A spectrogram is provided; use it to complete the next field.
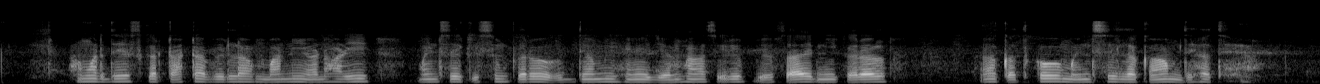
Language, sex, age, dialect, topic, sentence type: Chhattisgarhi, male, 31-35, Northern/Bhandar, banking, statement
